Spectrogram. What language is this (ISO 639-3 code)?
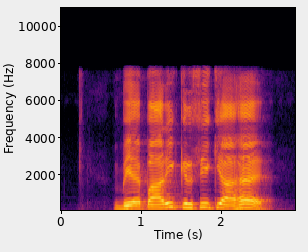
mai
